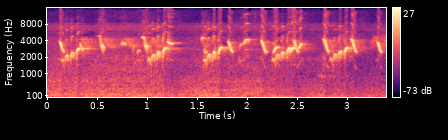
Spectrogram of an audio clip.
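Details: Kutilang emas bulbul singing for bird-song training: lively chirping phrases of quick upward-slurred whistles, some doubled, delivered in close clusters, over a soft low rumble.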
